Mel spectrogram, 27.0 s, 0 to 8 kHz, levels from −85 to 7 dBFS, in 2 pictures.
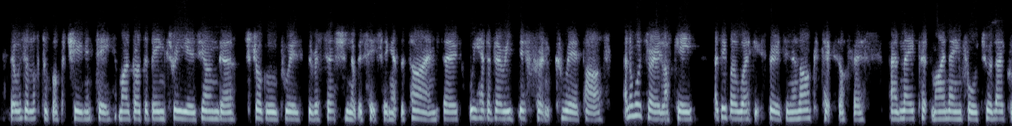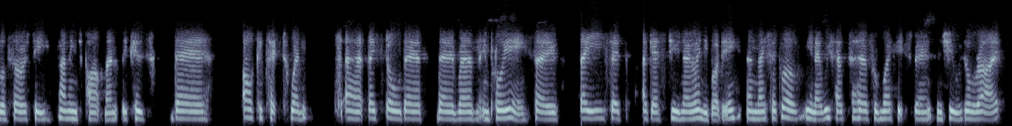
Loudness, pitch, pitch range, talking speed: -21 LUFS, 180 Hz, 175-190 Hz, 210 wpm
